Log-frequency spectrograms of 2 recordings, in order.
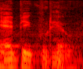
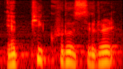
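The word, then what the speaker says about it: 에피쿠로스: 이렇게 성경 번역이 이제 중국을 통해서 우리나라로 이렇게 들어오다 보니까 중국 사람들은 그 발음을 그대로 안 하고 자기들 식으로 바꿔서 지저스도 야소, 그래서 이제 예수로 바뀌었죠. 근데 에피쿠루스를 에비구레오라고 이렇게 이제 바꾸는 거예요.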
